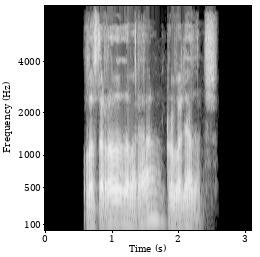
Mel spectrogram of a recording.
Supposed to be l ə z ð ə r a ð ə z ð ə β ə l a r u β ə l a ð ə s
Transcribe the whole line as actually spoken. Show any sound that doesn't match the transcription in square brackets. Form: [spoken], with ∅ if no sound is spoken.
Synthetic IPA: l ə z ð ə r a ð ə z ð ə β ə [ɾ] a r u β ə [ʎ] a ð ə s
